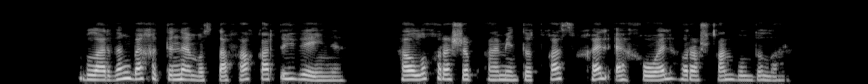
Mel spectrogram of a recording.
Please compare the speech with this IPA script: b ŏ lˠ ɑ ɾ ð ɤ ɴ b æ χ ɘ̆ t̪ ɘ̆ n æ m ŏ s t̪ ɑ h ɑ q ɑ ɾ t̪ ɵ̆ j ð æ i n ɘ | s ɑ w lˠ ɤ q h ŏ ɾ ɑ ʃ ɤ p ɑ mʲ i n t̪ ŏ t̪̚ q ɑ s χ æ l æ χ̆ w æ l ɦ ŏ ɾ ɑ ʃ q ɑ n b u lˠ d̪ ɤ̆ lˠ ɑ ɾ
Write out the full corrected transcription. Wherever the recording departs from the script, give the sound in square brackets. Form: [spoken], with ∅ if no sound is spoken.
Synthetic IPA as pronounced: b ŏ lˠ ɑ ɾ ð ɤ ɴ b æ χ ɘ̆ t̪ ɘ̆ n æ m ŏ s t̪ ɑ [f] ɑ q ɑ ɾ t̪ ɵ̆ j ð æ i n ɘ | [h] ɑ w lˠ ɤ q h ŏ ɾ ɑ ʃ ɤ p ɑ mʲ i n t̪ ŏ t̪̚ q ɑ s χ æ l æ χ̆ w æ l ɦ ŏ ɾ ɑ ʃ q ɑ n b u lˠ d̪ ɤ̆ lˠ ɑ ɾ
